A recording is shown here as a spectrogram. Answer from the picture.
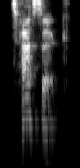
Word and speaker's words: Tkaczyk: my pipeline stream and his name is Rick tessic yeah we need to say his name because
